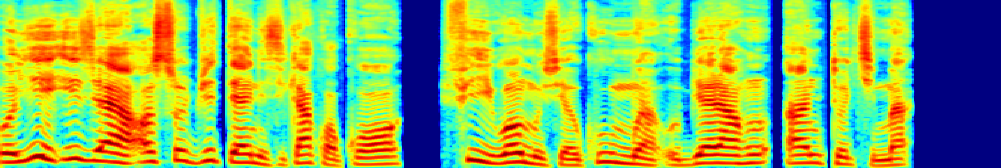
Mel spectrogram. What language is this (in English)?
Akan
